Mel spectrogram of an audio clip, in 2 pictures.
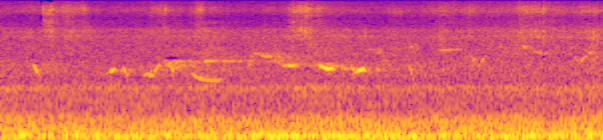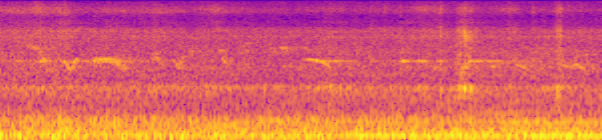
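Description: A small songbird chirping in short, quick notes over a steady low hum.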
